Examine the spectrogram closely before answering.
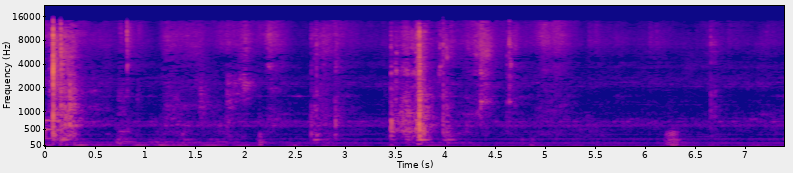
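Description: Plastic pieces clatter on a table.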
